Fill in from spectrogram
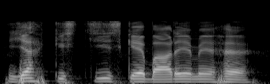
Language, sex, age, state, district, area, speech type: Urdu, male, 18-30, Bihar, Saharsa, rural, read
